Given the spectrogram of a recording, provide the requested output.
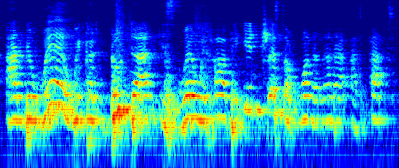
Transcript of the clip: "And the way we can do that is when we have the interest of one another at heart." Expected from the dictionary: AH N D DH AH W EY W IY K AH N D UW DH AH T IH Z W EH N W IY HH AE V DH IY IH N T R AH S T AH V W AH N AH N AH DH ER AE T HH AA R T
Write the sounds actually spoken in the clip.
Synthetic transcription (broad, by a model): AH N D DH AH W EY W IY K AH N D UW DH AH T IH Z W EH W IY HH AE V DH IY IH N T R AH S T AH V W AH N AH N AH DH ER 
